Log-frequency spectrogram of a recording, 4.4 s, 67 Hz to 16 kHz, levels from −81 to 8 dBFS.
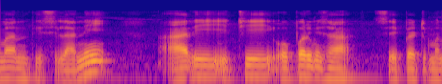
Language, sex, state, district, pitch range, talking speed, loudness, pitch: Odia, male, Odisha, Malkangiri, 95-115 Hz, 120 wpm, -19 LUFS, 105 Hz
